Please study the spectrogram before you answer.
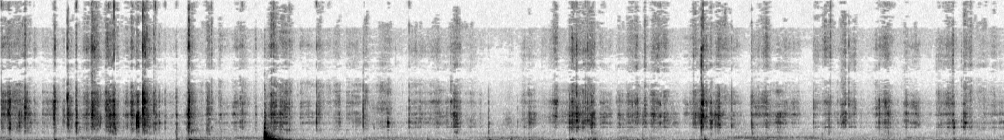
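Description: A small, hollow white plastic bayonet lamp holder is held in one hand while the fingertips twist and rub its plastic shade ring and collar. The result is a quiet run of dry scraping clicks and rubbing with bright, brittle edges, including one sharper, louder click early on.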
